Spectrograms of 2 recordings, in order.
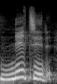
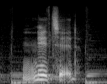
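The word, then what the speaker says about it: nitid: Once again, today's word of the day is knitted, spelled N-I-T-I-D, knitted.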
